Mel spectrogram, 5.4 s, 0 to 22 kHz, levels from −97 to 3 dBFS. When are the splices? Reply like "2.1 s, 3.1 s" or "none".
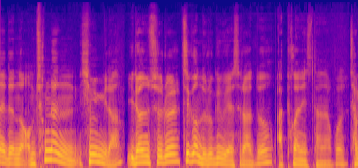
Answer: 4.1 s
